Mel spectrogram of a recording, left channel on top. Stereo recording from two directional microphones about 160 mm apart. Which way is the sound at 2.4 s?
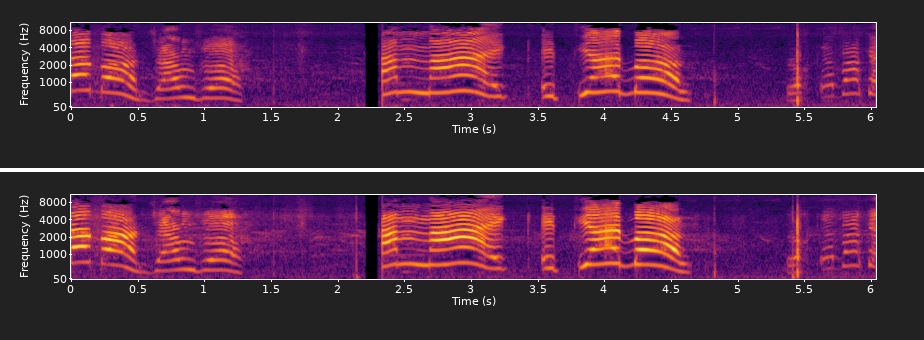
75° left (ahead or behind).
